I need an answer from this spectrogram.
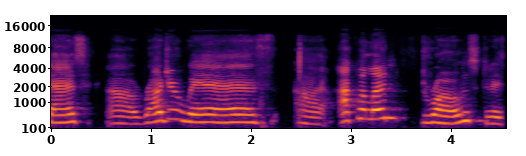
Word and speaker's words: Aquiline: roger is with us uh roger with uh aqualynn drones did i say it properly yes she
